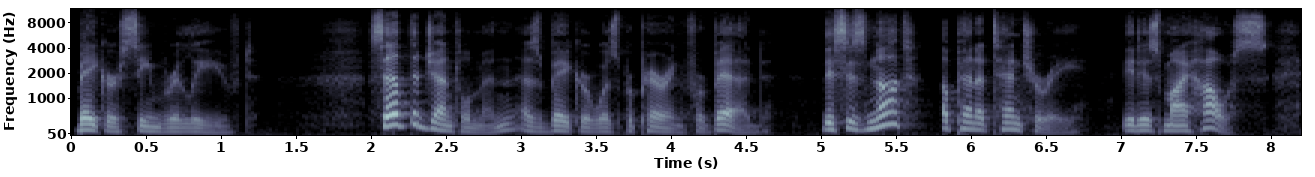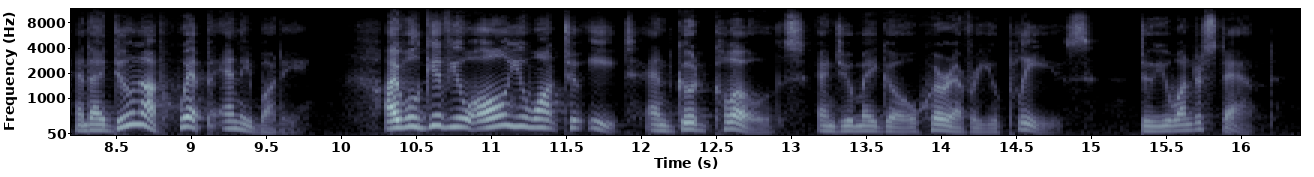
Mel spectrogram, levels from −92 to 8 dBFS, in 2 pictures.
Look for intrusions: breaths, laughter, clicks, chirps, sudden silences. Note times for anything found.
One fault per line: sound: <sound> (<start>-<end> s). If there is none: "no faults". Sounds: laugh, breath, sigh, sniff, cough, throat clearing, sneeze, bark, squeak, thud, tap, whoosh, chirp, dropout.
no faults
